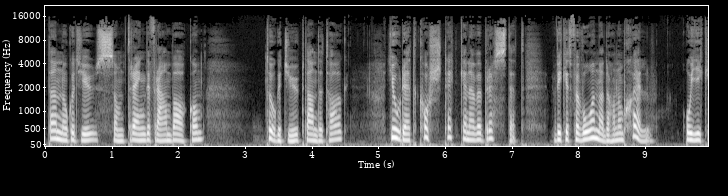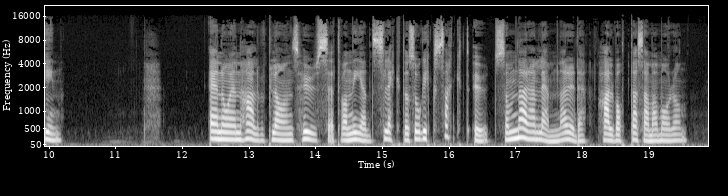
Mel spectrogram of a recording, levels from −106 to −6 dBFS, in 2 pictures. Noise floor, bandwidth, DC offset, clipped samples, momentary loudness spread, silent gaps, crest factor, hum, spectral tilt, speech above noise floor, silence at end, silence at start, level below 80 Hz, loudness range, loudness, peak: -56 dBFS; 15.5 kHz; under 0.1%; under 0.1%; 9 LU; none; 16 dB; none; -5 dB/octave; 40 dB; 0.35 s; 0.05 s; -44 dBFS; 4 LU; -16 LUFS; 0 dBFS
